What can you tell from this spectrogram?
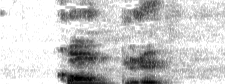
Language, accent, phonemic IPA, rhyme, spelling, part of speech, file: French, Canada, /kɔ̃.ply/, -y, complût, verb, LL-Q150 (fra)-complût.wav
- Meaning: third-person singular imperfect subjunctive of complaire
